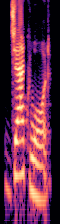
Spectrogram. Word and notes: Jacquard: Indian

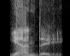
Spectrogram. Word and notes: yandy: British English

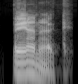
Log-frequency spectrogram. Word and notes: bannock: American English

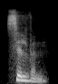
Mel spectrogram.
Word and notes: sylvan: Indian

